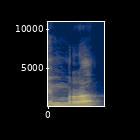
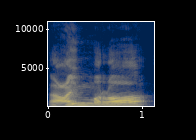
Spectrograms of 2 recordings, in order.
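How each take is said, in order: First: "امرا" with no ain and a short ending; louder, higher, brief "امرا"; plain short imra. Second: "عمرا" from the throat with a long raa; slower, full "عمرا"; clear ain. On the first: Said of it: "یہ عورت کو کہتے ہیں". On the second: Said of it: "یہ نام ہے". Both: Shown as a demonstration.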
